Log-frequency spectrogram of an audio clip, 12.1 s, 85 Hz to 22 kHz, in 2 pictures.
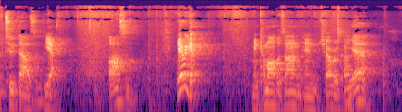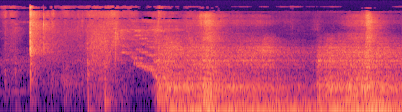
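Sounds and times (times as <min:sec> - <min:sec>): deep steady rumble: 0:08.5 - 0:12.0.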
